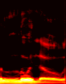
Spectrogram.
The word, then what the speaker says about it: Iloilo: And I wonder if Iloilo is correct pronunciation.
